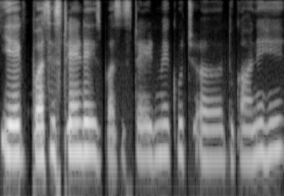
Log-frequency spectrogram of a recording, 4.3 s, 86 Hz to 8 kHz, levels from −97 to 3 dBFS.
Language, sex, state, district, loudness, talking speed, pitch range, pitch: Hindi, female, Madhya Pradesh, Bhopal, -18 LUFS, 180 wpm, 210-230 Hz, 225 Hz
